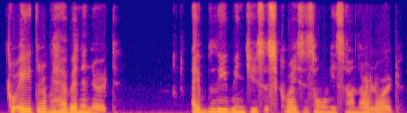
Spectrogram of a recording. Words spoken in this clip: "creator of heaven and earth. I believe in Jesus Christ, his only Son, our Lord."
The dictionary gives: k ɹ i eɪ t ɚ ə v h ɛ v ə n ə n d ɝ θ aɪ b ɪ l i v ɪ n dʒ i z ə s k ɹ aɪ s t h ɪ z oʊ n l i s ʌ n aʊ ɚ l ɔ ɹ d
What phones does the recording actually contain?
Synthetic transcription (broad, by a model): k ɹ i eɪ t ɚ ə v h ɛ v ə n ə n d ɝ t aɪ b ɪ l i v ɪ n dʒ i s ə s k ɹ aɪ s t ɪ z oʊ n l i s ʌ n aʊ ɚ l ɔ ɹ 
